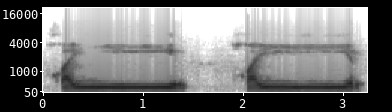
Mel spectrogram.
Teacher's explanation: اس سے پہلے جو بھی ہو نہیں دیکھیے گا، کیونکہ اگر آپ قاعدے پہ جائیں گے تو پھر آپ بولیں گے جی اس سے پہلے تو فتح ہے تو را موٹی ہونی چاہیے. تو نہیں، را ساکن سے پہلے اگر یا ساکن ہو تو را باریک ہی ہوگی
